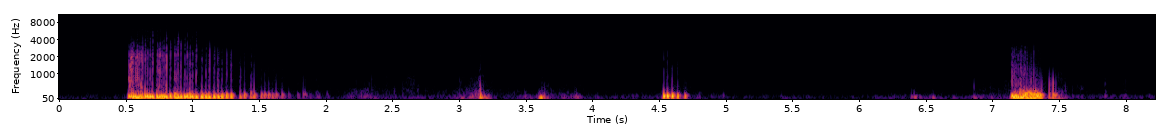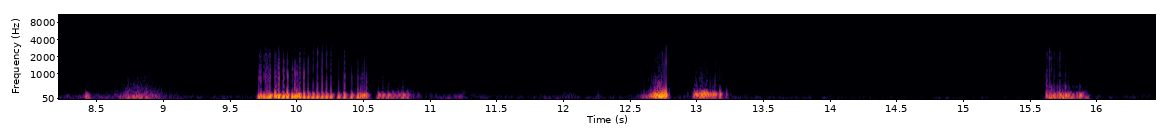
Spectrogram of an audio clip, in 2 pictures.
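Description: Irregular low gurgling and rumbling bursts separated by silences: stomach growling from hunger, a normal bowel sound.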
